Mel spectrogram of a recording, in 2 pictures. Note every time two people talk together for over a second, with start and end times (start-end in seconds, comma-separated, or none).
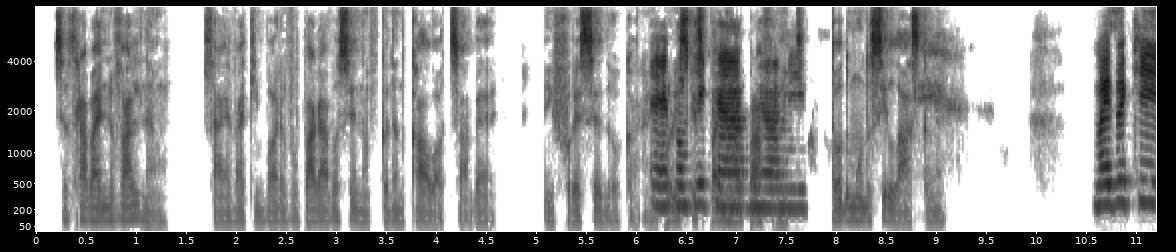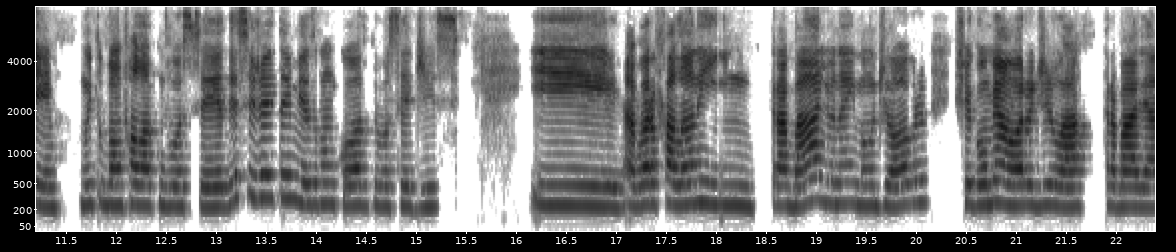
6.2-7.8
